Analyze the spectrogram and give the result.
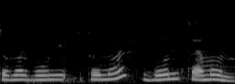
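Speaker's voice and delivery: ordinary delivery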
